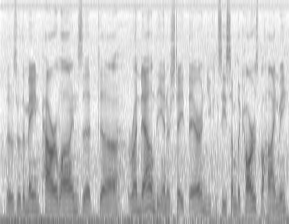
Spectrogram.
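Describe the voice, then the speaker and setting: Speaking at a fairly quick pace with hardly any pauses, a man with an American accent uses a fairly low pitch, vocal fry, and very wide pitch swings, the sound dry with no echo over light background noise. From Florida, Polk County; Florida. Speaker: outdoor adventure vlogger. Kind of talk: walking vlog narration. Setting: outdoors. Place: open country. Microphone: phone near.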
